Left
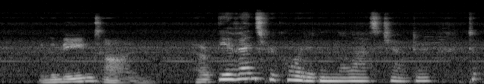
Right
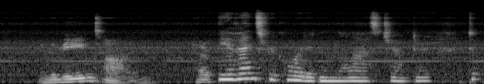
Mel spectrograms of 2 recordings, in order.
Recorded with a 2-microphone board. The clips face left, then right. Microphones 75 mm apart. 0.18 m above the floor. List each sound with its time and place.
0.4 s a man speaking: 35° right (ahead or behind), 1.4 m; by 2.1 s 35° left (ahead or behind), 1.4 m
2.2 s a woman speaking: 40° right (ahead or behind), 2 m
